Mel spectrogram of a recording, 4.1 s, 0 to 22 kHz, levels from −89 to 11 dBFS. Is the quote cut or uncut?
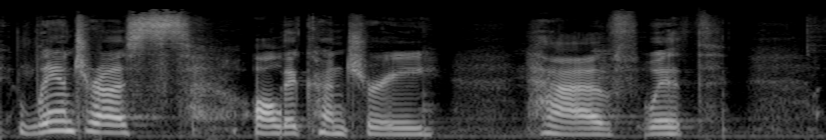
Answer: cut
